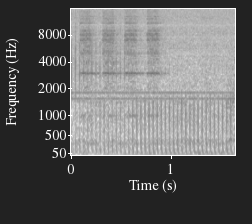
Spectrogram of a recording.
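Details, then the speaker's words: DJI Phantom 3 Professional drone after a failed firmware update: steady string of short even beeps, about fifteen a second, the normal beeping of a properly running firmware update, gimbal light still flashing red and green. "this kind of beeping is a bit more familiar this is the beeping it makes when it is doing a firmware update properly without this ridiculous"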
